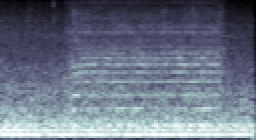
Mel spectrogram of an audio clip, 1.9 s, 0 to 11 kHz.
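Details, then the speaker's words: Untested auction Miller CP-300 welder with new MIG gun: at switch-on the fan kicks on and the wire feeder's steady low motor hum runs on without stopping after a tap of the handle, because trigger hold was left on. "all right so turn the machine on fan kicks on oh all right it's feeding oh that was weird I like tapped the handle and it started"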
